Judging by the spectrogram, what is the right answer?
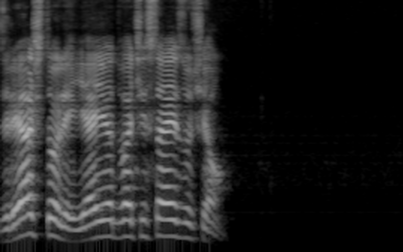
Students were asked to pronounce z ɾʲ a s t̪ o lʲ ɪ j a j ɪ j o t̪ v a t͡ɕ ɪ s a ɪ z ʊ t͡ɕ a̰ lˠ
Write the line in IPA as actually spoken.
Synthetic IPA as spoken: z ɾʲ a ʂ t̪ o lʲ ɪ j a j ɪ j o d̪ v a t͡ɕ ɪ s a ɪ z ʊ t͡ɕ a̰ lˠ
